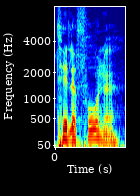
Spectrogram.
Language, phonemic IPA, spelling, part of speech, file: German, /ˈteːləˈfoːnə/, Telefone, noun, De-Telefone.ogg
- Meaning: nominative/accusative/genitive plural of Telefon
